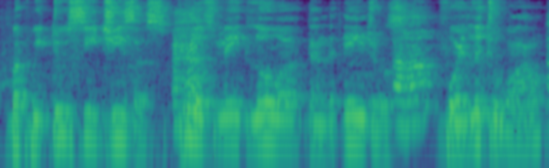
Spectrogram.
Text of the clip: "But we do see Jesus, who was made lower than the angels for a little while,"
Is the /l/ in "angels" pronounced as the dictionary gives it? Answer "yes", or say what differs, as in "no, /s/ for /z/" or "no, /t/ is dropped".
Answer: yes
